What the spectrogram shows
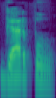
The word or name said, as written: garpu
